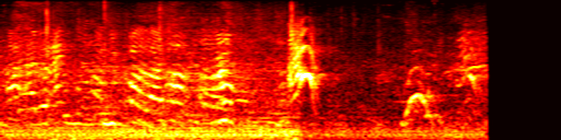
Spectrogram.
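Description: Several people's voices talking and calling out, with one loud, high call about two seconds in; the sound then cuts off to dead silence shortly before the end.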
